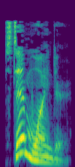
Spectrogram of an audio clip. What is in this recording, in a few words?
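"stem-winder", British English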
